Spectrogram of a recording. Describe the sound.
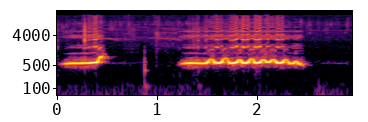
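A person whistles imitation bird calls: a short rising whistle, a pause, then a longer warbling, trilled whistle with a steady wavering pitch. Fairly loud, with no talking.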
